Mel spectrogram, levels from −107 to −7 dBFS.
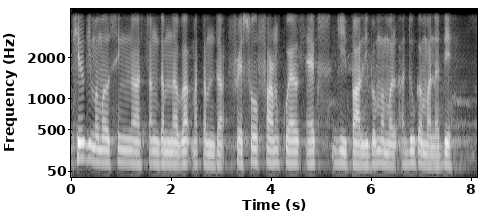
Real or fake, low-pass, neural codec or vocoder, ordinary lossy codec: fake; 3.6 kHz; codec, 24 kHz, 1.2 kbps, DualCodec; none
